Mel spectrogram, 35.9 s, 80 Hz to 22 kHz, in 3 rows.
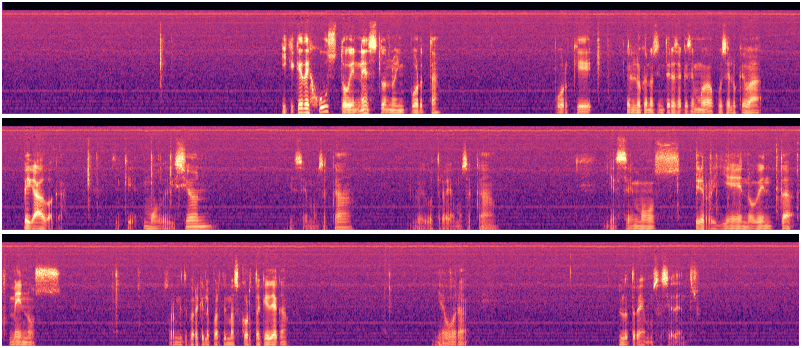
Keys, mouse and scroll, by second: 0.8 scroll up 1, 1.5 scroll down 1, 2.3 Tab, 2.7-5.1 middle drag, 5.6 Tab, 6.9-9.0 drag, 8.9 Tab, 11.5-11.8 scroll down 1, 12.7 right click, 13.2 Tab, 13.8 scroll down 1, 14.1 a, 15.5-16.9 drag, 17.3 click, 18.2-20.6 drag, 22.3 r, 22.5 y, 22.8 KP_9, 23.0 KP_0, 23.5 KP_Subtract, 23.8 KP_Enter, 25.1-25.5 scroll up 1, 27.6-29.2 drag, 29.3-29.7 scroll up 1, 29.8 shift+middle click, 32.3-34.1 drag, 34.9-35.9 drag.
